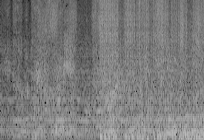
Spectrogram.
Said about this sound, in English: You opened up with an automatic weapon and John was a foot from him.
